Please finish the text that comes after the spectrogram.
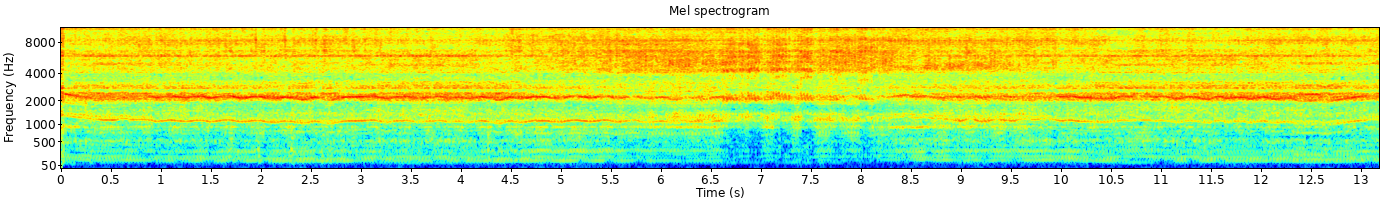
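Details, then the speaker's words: Heimerdinger LB183 cordless angle grinder at first speed: steady high-pitched whine with a gritty, rough edge; bearing noise. "Excellent. And then there's the bearing noise. Did you hear that?"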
